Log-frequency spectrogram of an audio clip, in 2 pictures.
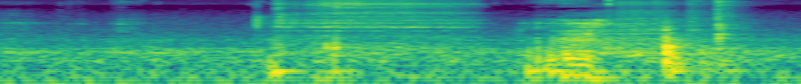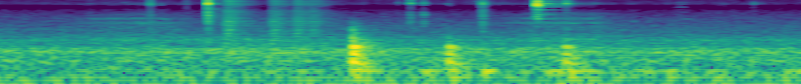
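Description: Small metal clicks and scrapes of tweezers and a bent wire tool working at the brass parts of a Bowley door lock cylinder being taken apart. A second-long hiss comes about a second in, a cluster of clicks follows, then a few separate sharp clicks.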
